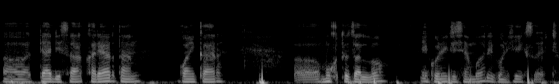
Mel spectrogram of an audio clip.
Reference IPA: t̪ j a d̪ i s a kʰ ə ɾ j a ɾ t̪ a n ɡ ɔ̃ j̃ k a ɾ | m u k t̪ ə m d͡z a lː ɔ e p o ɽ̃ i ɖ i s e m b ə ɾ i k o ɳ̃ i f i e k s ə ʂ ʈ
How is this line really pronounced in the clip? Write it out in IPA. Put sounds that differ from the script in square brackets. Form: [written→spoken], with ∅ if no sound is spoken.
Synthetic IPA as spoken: t̪ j a d̪ i s a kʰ ə ɾ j a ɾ t̪ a n ɡ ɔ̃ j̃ k a ɾ | m u k t̪ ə [m→∅] d͡z a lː ɔ e [p→k] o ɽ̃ i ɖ i s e m b ə ɾ [i→e] k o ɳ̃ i [f→ɕ] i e k s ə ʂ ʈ

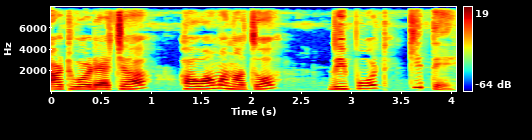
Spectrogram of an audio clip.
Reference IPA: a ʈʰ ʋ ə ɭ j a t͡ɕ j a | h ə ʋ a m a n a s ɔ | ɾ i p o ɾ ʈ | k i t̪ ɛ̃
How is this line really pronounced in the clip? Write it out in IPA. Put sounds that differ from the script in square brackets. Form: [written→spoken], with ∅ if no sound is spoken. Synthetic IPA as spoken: a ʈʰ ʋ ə [ɭ→ɽ] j a t͡ɕ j a | h ə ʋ a m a n a [s→t͡s] ɔ | ɾ i p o ɾ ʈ | k i t̪ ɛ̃

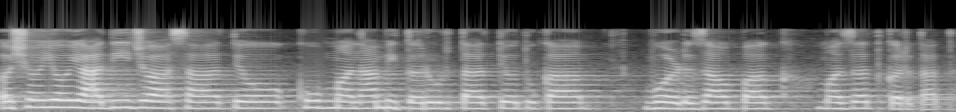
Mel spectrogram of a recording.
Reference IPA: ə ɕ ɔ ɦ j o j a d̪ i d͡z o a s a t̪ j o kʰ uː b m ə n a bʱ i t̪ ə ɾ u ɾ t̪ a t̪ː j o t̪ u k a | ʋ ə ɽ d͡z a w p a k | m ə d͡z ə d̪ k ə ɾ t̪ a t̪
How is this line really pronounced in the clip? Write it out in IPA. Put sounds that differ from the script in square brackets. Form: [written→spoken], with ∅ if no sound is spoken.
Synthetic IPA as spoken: ə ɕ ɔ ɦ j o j a d̪ i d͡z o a s a t̪ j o kʰ uː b m ə n a bʱ i t̪ ə ɾ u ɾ t̪ a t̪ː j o t̪ u k a | ʋ ə ɽ d͡z a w p a k | m ə d͡z ə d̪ k ə ɾ t̪ a t̪

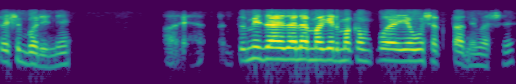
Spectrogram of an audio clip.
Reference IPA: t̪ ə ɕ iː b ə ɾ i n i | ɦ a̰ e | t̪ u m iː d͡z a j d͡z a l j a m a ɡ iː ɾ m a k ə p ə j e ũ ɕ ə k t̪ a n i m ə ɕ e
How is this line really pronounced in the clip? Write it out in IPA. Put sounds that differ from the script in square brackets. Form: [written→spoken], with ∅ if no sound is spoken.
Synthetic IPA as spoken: t̪ ə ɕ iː b ə ɾ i n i | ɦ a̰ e | t̪ u m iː d͡z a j d͡z a l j a m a ɡ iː ɾ m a k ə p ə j e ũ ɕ ə k t̪ a n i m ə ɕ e

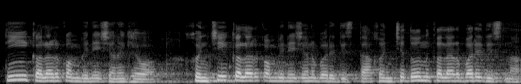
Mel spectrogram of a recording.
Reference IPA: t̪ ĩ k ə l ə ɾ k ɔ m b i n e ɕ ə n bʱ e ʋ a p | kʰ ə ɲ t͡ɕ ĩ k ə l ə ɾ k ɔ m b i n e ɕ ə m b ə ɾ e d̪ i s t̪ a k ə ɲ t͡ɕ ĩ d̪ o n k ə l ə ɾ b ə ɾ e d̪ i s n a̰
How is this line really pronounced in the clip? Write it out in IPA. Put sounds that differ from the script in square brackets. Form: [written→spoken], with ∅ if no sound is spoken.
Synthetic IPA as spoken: t̪ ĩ k ə l ə ɾ k ɔ m b i n e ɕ ə n [bʱ→ɡʱ] e ʋ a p | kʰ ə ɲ t͡ɕ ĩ k ə l ə ɾ k ɔ m b i n e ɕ ə [m→n] b ə ɾ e d̪ i s t̪ a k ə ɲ t͡ɕ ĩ d̪ o n k ə l ə ɾ b ə ɾ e d̪ i s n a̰

